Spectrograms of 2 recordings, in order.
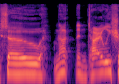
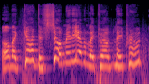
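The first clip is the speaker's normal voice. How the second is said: high-pitched, half-playful alarm; 7 semitones higher than usual. Pretend. Gamer warning team of swarm, playful alarm. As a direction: call out the warning in a raised pitch.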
